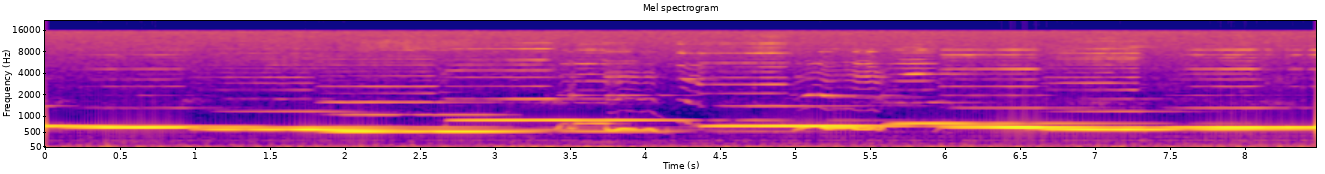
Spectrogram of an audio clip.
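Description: Glass harmonica: spinning crystal bowls rubbed with wet fingertips, ringing in clear, held tones. Two or three notes sound together and change every second or so, in a slow, overlapping melody.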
